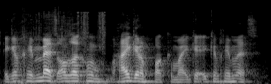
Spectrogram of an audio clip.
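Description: A young man commentating his own Fortnite match for his channel, excitable and swearing, with English slang mixed in. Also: mid-range voice, racing, slight background noise. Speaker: gaming YouTuber.

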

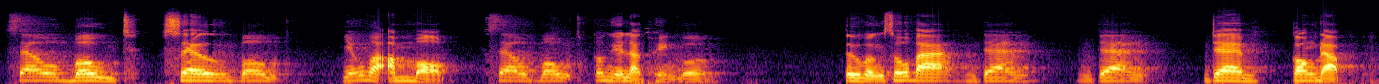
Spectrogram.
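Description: A man's voice: fairly high pitch, a bit bright. A male English teacher with a Vietnamese accent teaching vocabulary, repeating each word several times and stressing its syllables. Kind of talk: vocabulary lesson.

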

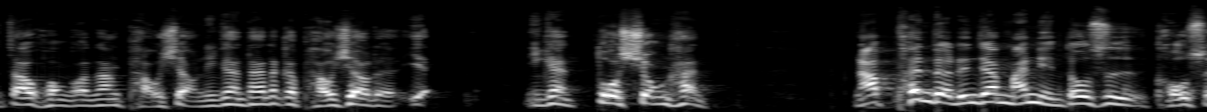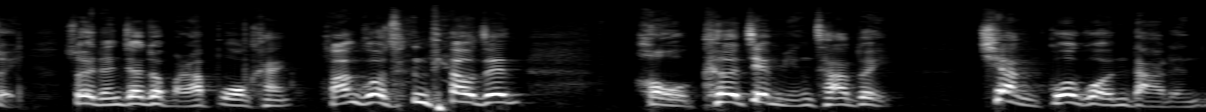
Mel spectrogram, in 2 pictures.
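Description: A middle-aged man with a Taiwanese Mandarin accent hosts a political talk show, delivering animated, mocking commentary in a high, husky voice.

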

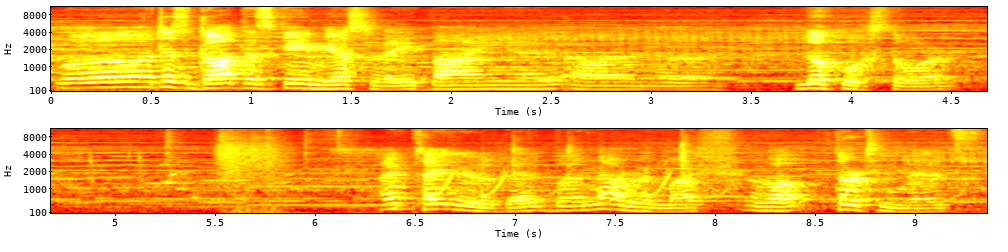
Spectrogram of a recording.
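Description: A man's voice: a little high, unhurried, reverberant, music in the background, rough recording. A man hosting a gaming video with casual commentary as he plays. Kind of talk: casual game commentary with dialogue reading.

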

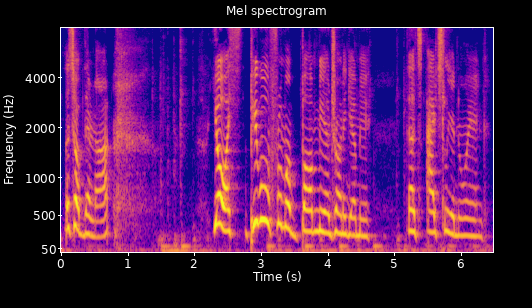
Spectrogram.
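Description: A young woman with a high voice riffs through casual gameplay commentary. She is hyper and goofy, cracking jokes and breaking into loud yells and silly chants. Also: normal speed. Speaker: gaming channel host.

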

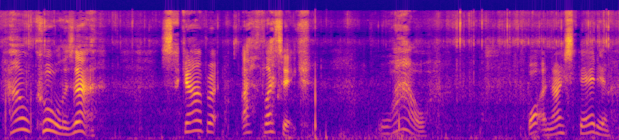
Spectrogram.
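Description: High-voiced vlogger in wind. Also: male voice, sing-song, takes it slowly. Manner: chatty, thinks aloud, reads signs out. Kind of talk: casual walking vlog narration. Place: outdoors on snowy paths by a stadium. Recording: wind noise on an outdoor mic.

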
